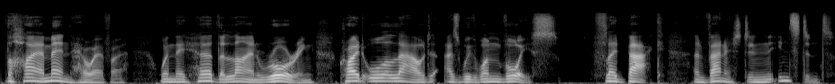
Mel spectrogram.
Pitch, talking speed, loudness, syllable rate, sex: 120 Hz, 170 wpm, -21 LUFS, 4.8 syllables/s, male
